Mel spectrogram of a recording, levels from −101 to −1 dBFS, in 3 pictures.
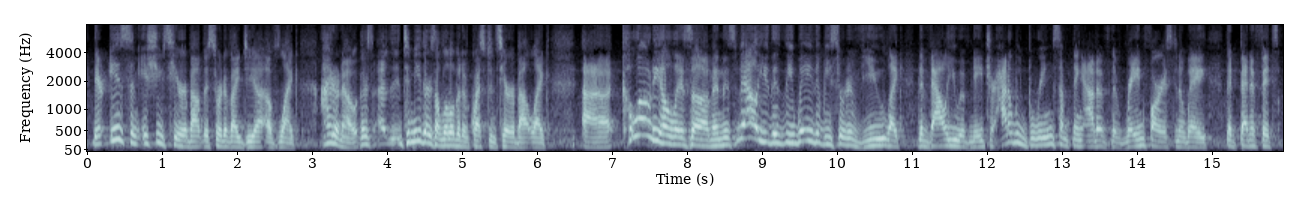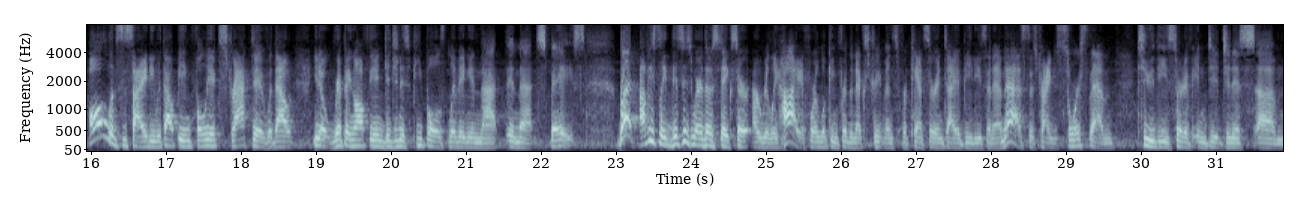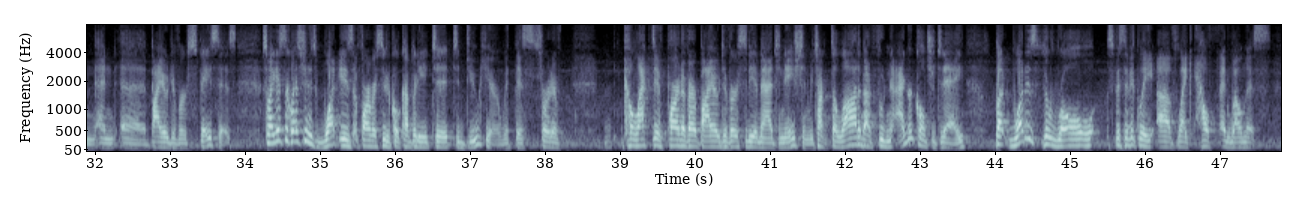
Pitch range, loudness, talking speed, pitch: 120-160 Hz, -25 LUFS, 205 wpm, 135 Hz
